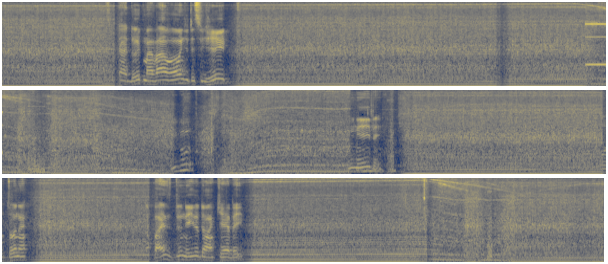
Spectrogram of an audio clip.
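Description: A truck engine hums steadily, with its pitch shifting as gears change.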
